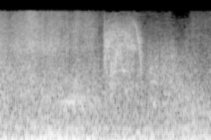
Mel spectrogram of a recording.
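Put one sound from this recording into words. A shimmering magical effect sparkles briefly.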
